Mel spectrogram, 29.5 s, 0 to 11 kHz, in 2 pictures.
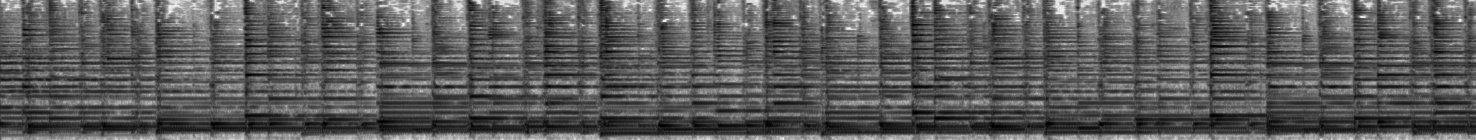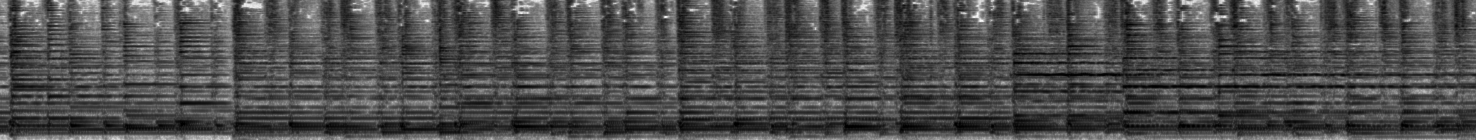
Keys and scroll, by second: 1.7 ctrl+z, 17.2-20.9 typing.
